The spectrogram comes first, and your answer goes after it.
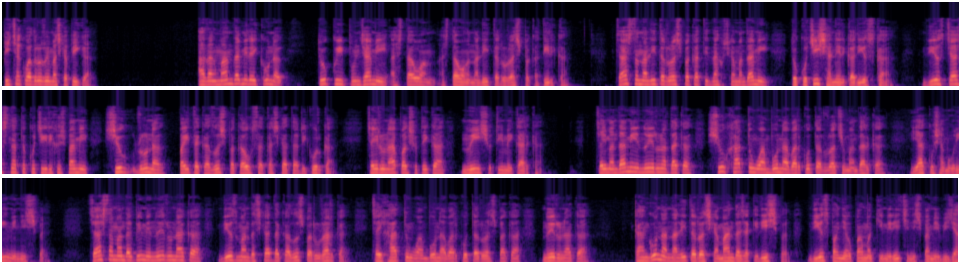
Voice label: good news quichua otovalo

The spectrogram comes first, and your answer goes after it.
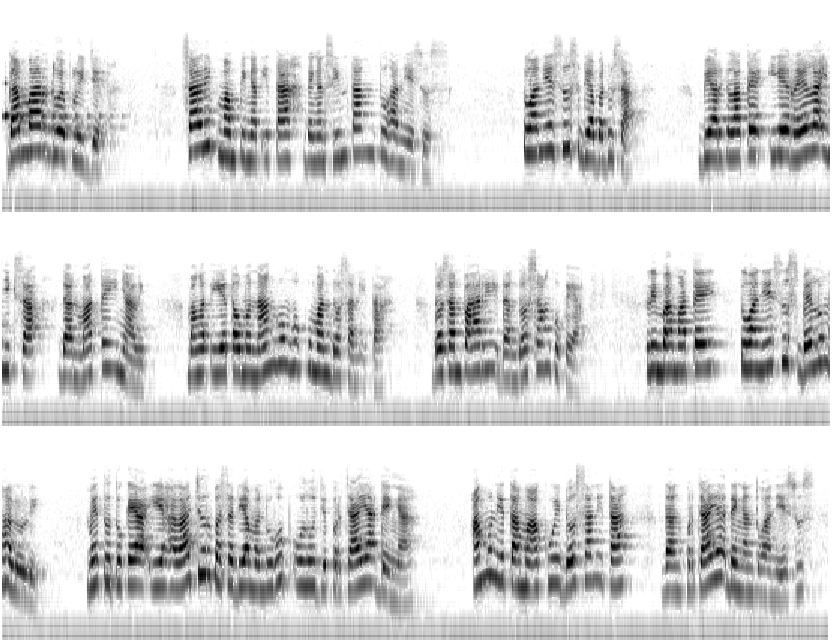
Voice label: kabar bahalap good news ngaju, drama

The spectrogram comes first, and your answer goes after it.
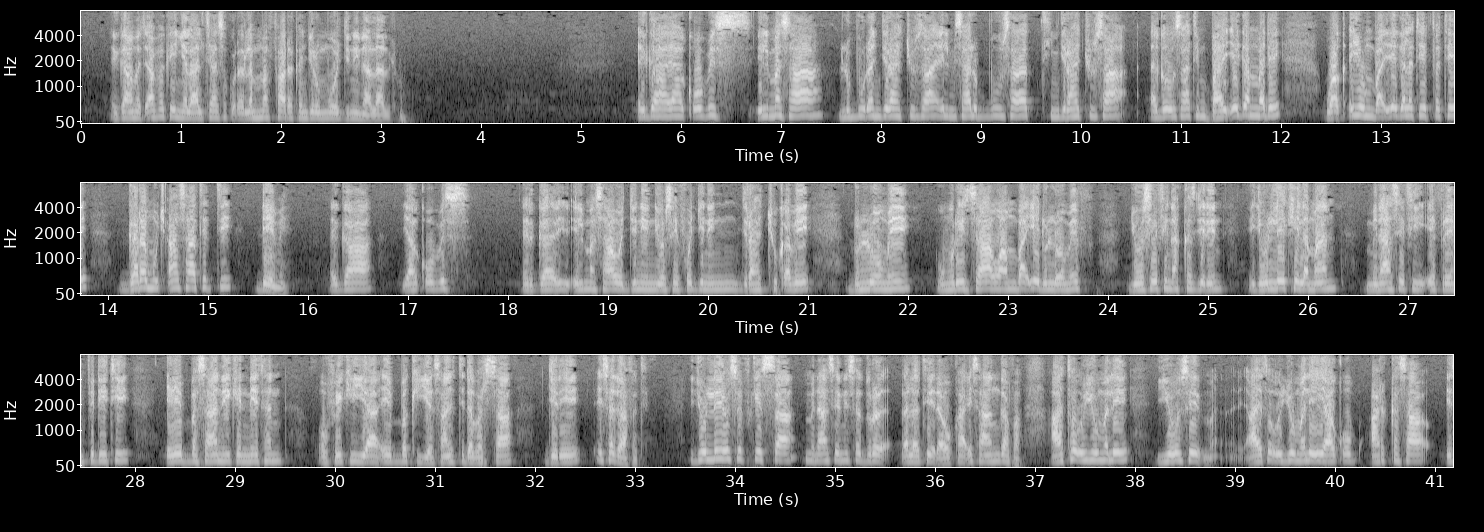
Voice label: oromo wellega; mighty men of god

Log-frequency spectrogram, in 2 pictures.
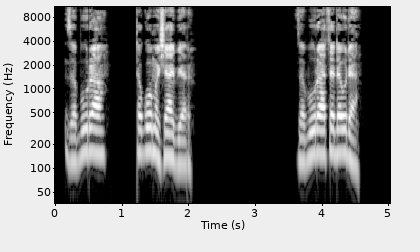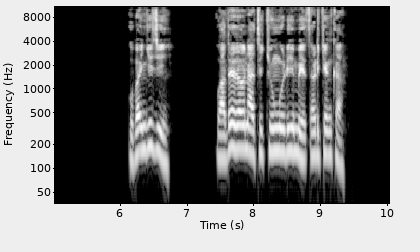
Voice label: hausa bible drama, psalms; hausa bsn nt drama

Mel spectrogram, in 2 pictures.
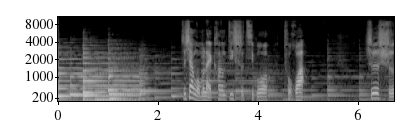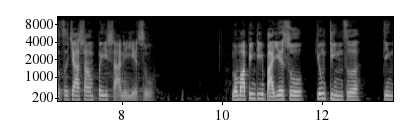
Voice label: good news shan, drama

